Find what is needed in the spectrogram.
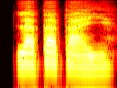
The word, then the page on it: la papaye: frances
